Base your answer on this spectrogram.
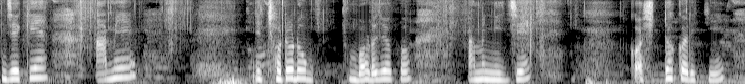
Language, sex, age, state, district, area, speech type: Odia, female, 18-30, Odisha, Malkangiri, urban, spontaneous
